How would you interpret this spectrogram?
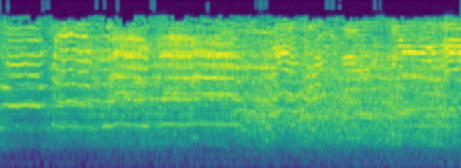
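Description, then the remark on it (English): A large stadium crowd in San Diego boos a female singer loudly and continuously, a dense roar of many voices with no break throughout. “Remember, everybody's booing her.”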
